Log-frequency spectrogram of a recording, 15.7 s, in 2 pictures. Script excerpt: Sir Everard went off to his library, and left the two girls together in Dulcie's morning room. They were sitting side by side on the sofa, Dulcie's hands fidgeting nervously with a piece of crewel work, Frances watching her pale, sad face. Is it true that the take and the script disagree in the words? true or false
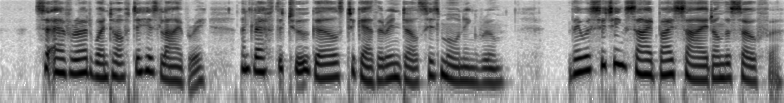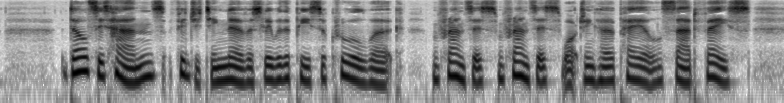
true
